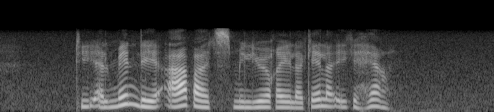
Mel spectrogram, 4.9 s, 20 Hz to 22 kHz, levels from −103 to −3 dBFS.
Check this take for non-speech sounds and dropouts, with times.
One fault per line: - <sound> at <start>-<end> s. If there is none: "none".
none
